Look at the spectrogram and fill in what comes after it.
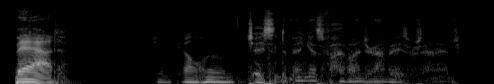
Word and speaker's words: Jasson Dominguez: Jasson Dominguez.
